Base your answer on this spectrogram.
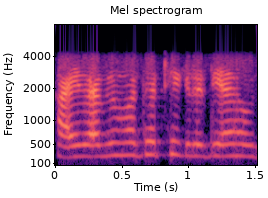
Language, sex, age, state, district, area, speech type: Odia, female, 45-60, Odisha, Angul, rural, conversation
